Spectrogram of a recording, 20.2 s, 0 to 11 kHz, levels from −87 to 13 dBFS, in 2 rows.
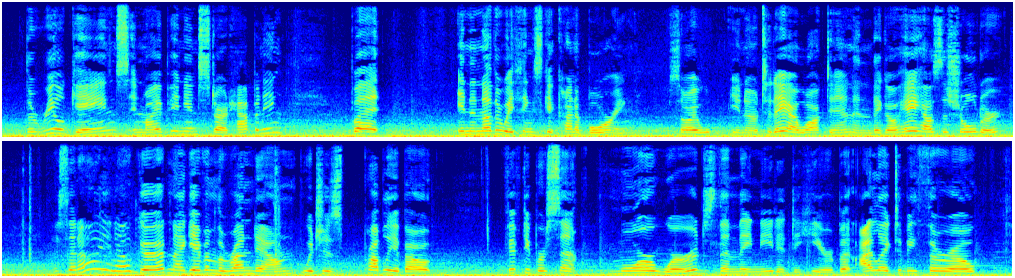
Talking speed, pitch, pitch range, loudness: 185 wpm, 100 Hz, 90-115 Hz, -20 LUFS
